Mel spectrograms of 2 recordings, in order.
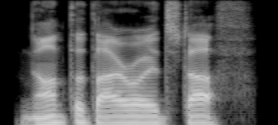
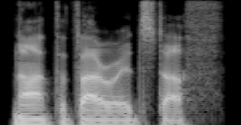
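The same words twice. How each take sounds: First: "Not the thyroid stuff" repeated slower, each word leaned on; slow emphatic repeat. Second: Said in the usual way. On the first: Shown as a demonstration. Tutor repeats the point slowly so students remember it. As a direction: drive the point home slowly.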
